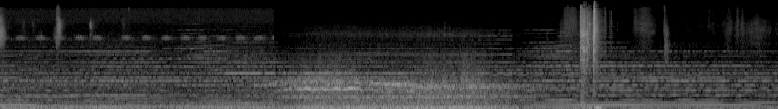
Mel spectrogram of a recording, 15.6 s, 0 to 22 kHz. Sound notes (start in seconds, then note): 0.0 soothing music continues; 5.5 wind howling; 11.6 door thumping; 15.3 soothing music continues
